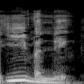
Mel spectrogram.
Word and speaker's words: evening: 别忘了，不要念成 evening。 Evening 只有两个音节 Evening 啊，这样念实际上是这样。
